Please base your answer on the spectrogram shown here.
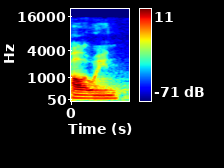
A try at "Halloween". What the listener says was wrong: When you say it, there's an O. Halloween? Halloween. But I guess, though, it's up to perspective, because, like, like hallway,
